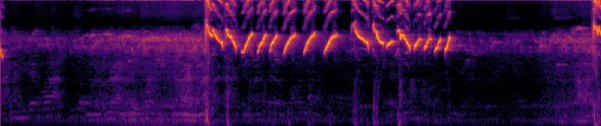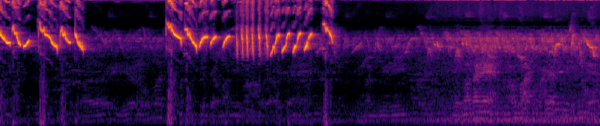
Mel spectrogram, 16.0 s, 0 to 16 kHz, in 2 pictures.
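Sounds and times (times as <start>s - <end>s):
small bird singing: 0.0s - 16.0s.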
